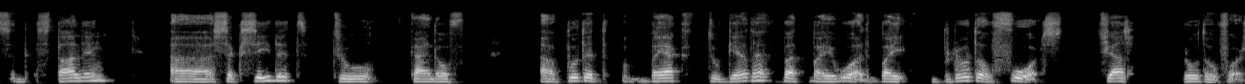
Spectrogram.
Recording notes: His precise location remains a secret, but through the magic of Zoom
